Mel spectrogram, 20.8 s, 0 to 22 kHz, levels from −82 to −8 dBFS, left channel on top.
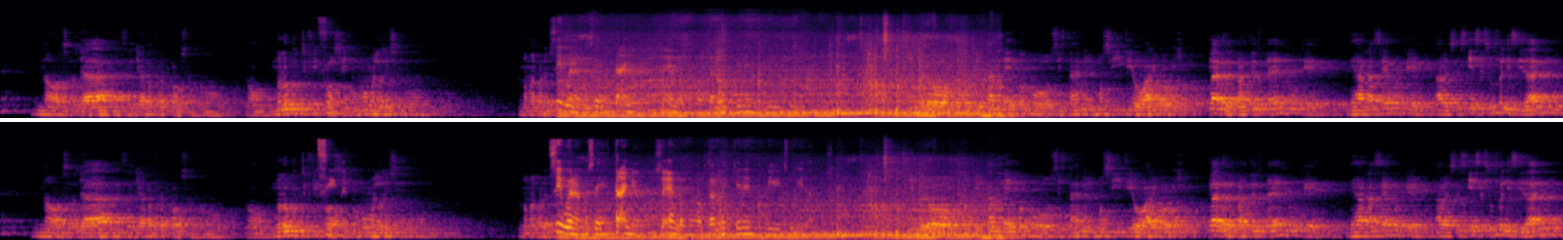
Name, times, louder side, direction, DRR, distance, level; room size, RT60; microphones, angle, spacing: voice 1, 0.4-3.0 3.3-5.8 6.9-7.4 12.0-15.8 16.1-17.6 18.0-20.8, equal, ahead, -2 dB, 2.1 m, -31 dB
sound 1, 7.4-13.4, left 1 dB, 25° left, 0.5 m, -29 dB
voice 2, 7.4-11.2, right 5 dB, 70° right, 12 dB, 0.4 m, -29 dB
16.0 x 5.7 x 9.3 m, 2.5 s
head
